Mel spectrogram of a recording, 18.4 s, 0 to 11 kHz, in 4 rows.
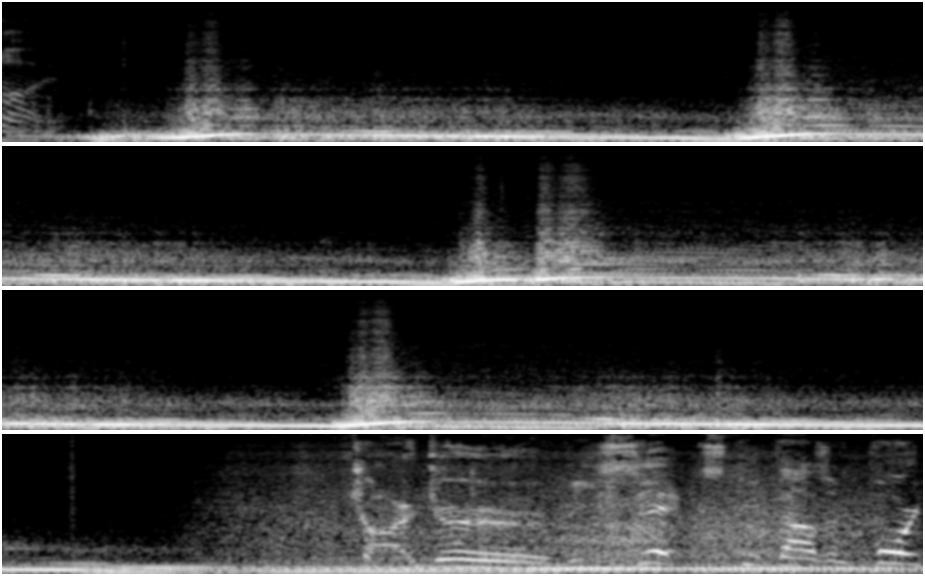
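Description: Loud exhaust of a 2019 Dodge Charger 3.6L V6 heard from inside the cabin, with four or five sharp revs that rise and fall back to a deep idle rumble, while people talk over it near the end.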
